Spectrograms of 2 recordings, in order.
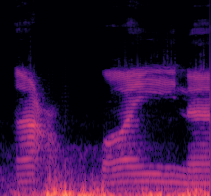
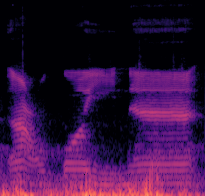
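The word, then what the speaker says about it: أَعْطَيْنَا: আ'তাইনা এখানে আইনটা কিন্তু এখানে কিন্তু আইনের উচ্চারণটা ভালোভাবে করবেন। তারপরে আ'তাইনা নাতে এক আলিফ টান, সায়ের উচ্চারণটা ঠিক মতো করবেন।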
